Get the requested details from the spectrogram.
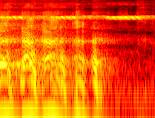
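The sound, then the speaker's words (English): A crickets sound effect plays briefly: a steady, shrill high-pitched trill with rapid pulsing chirps that fade after about a second. No one speaks. “Yeah, this crickets because we already have.”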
